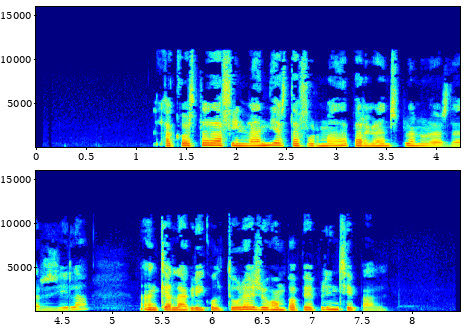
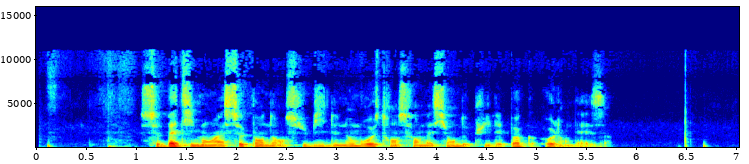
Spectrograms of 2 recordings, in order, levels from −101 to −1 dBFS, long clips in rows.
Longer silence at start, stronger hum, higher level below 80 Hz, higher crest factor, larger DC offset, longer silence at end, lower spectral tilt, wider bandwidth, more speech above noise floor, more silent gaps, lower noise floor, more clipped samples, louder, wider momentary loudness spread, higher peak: first, 1.25 s vs 0.1 s; neither; second, -76 dBFS vs -46 dBFS; second, 20 dB vs 26 dB; neither; first, 0.75 s vs 0.35 s; about the same, -5.5 dB/octave vs -6.5 dB/octave; about the same, 11.5 kHz vs 11.5 kHz; about the same, 52 dB vs 53 dB; neither; about the same, -77 dBFS vs -78 dBFS; neither; about the same, -26 LUFS vs -26 LUFS; second, 10 LU vs 19 LU; second, -6 dBFS vs -2 dBFS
